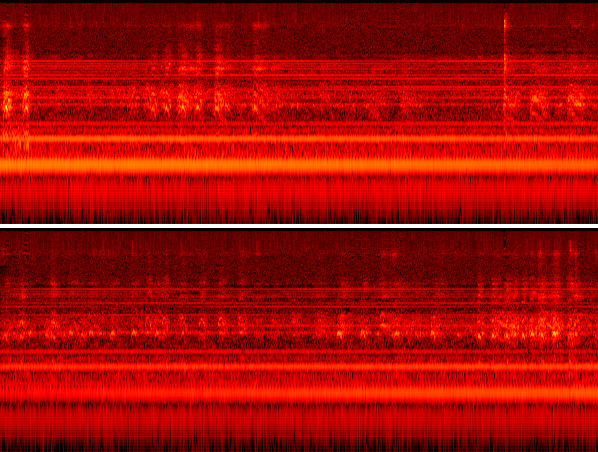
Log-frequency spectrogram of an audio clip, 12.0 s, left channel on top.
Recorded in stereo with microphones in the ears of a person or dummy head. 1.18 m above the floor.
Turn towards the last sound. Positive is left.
No sound to turn to.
